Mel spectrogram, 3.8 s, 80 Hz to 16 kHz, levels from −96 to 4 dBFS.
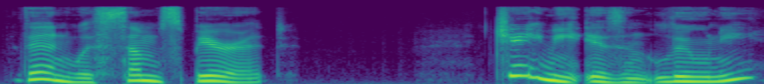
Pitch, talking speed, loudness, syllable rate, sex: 225 Hz, 110 wpm, -15 LUFS, 3.7 syllables/s, female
